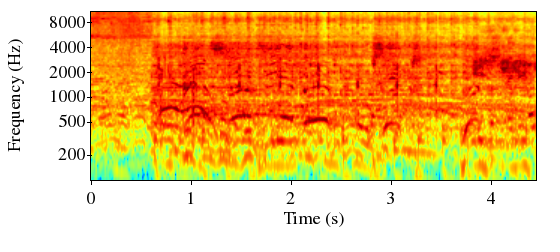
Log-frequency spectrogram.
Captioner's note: all cheer; speaks german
